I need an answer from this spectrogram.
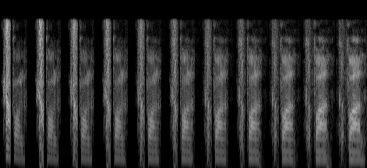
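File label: Proto-Indo-European kh2pol to Nepali kapaal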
